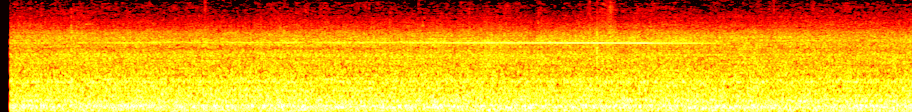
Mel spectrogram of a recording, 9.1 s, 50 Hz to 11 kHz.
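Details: 1997-2003 Dodge Dakota 3.9 engine: thin steady ~3 kHz whine holding pitch regardless of engine speed; suspected Denso alternator bearing, power steering, idler pulley or water pump, not confirmed.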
